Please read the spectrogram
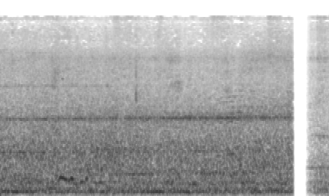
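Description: Hong Kong MTR train heard from inside the car: a steady rumble with a thin, high, steady whine over it. The sound cuts off abruptly near the end for a moment.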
